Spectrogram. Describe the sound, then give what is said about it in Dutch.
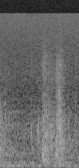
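A door is quietly opened or closed as someone is helped to walk through it, giving a couple of soft, muffled bumps close together over a low, steady background. “Hoepla. Weer een deur door.”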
